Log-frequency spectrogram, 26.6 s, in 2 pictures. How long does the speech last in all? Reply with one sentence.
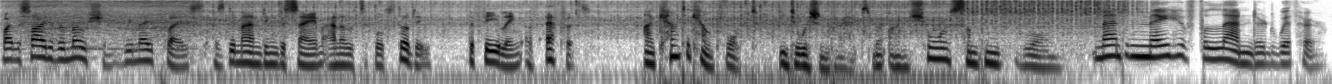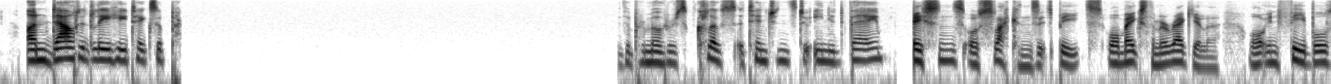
The speech can be heard for 22 seconds in total.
